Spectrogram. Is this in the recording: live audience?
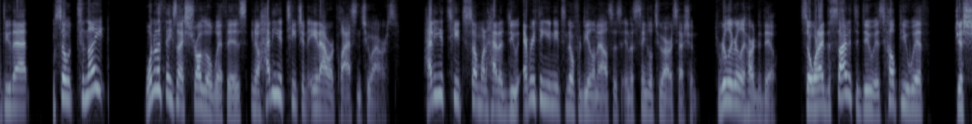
yes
